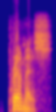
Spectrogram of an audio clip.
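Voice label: "premise", American English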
